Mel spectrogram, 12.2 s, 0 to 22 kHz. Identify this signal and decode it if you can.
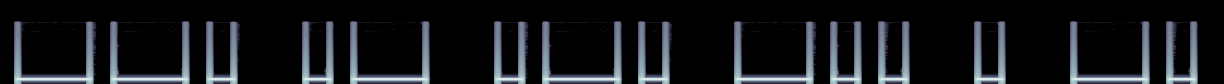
Morse code, heard as a keyed tone, about 5 wpm, 250 Hz. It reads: GARDEN
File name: morse / morse-training-05WPM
